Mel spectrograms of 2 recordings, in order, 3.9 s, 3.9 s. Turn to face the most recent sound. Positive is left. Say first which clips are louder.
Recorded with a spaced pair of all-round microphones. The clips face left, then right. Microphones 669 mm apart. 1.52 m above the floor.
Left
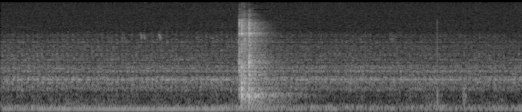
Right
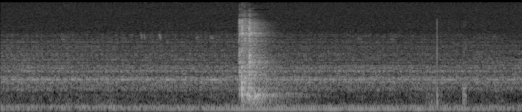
# left 2 dB
turn(degrees=55)  # may be behind; listen again after turning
